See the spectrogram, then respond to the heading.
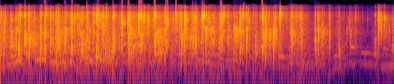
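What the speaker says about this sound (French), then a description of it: "À moi d'applaudir." Quick, dense hand clapping, loud and close, keeps a steady patter for a few seconds before trailing off slightly.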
